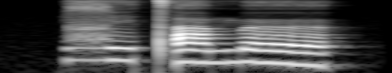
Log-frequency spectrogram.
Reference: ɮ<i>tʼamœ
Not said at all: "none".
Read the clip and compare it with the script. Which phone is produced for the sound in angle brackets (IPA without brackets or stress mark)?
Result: i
